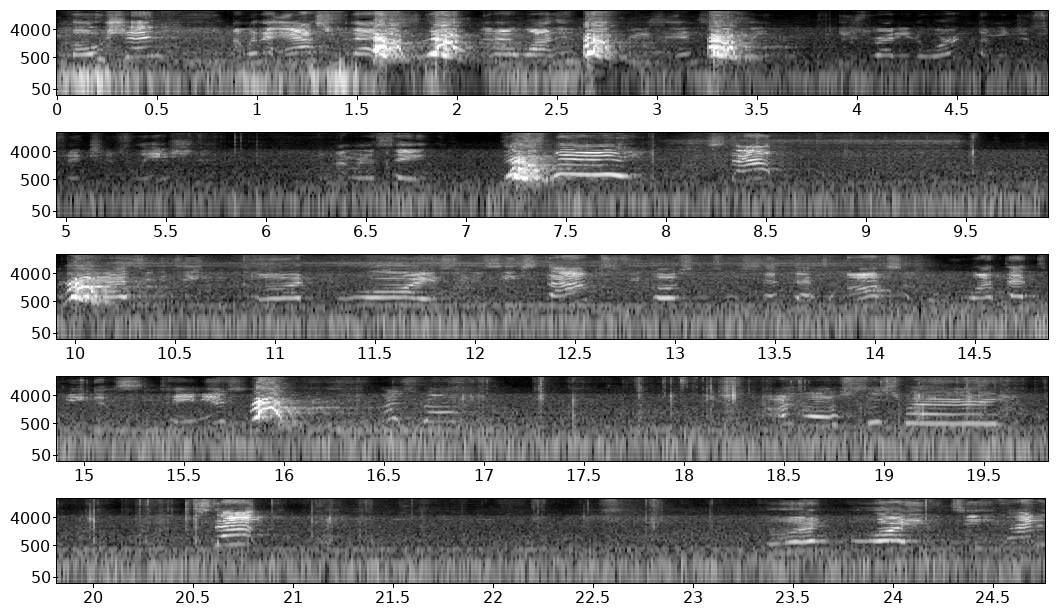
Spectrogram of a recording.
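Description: A dog barking: a quick run of several sharp barks in the first few seconds, then single barks spaced several seconds apart.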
